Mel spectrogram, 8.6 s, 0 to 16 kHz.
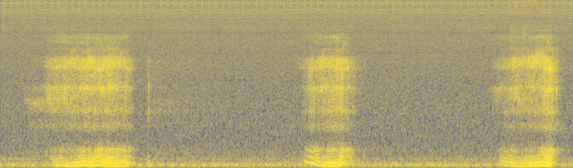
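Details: Snoring during sleep, sound-effect/ASMR recording: loud rattling inspiratory snores, about three in 8 seconds, with quiet breathing between; typical snoring.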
